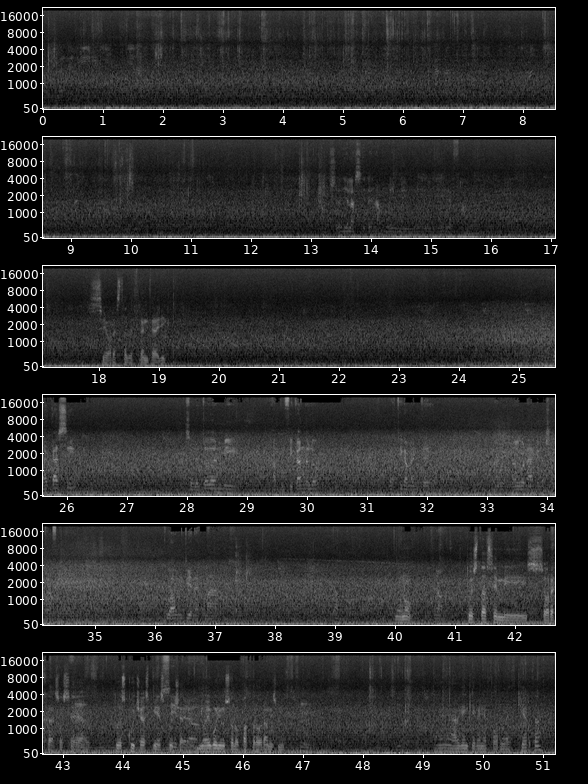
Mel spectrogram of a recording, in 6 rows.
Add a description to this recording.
2010-07-18, Botanical Gardens, Madrid, This soundwalk was organized in the following way: one of the participants is, picking up environmental sounds through a pair of OKM Soundman in-ear binaural, microphones, while the other participant is wearing a pair of headphones, monitoring the sound environment picked up by the former. In a sense, one, participant can direct, modify, and affect the acoustic orientation and, perception of the other one. Halfway through the exercise, they swap roles. The place - Madrids Jardín Botánico - was chosen because it is fairly to the, general traffic noise of the city, while still offering the occasional quiet, spot. The soundwalk was designed as an exercise in listening, specifically for the, 1st World Listening Day, 2010-07-18. WLD World Listening Day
